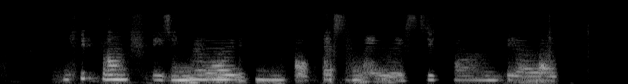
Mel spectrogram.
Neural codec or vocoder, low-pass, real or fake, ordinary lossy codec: codec, 44.1 kHz, 0.9 kbps, DAC; 10.8 kHz; fake; none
